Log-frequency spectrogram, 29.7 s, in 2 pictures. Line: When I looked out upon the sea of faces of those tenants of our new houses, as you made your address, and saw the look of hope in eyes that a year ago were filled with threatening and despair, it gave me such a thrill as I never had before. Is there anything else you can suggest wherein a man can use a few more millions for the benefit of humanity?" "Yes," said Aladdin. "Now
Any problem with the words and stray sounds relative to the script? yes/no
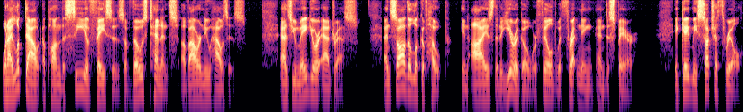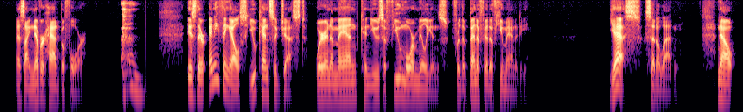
yes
